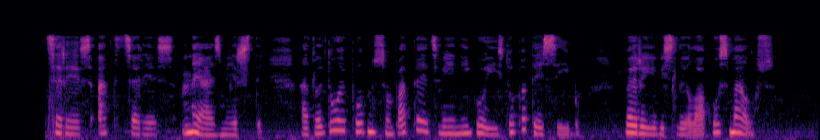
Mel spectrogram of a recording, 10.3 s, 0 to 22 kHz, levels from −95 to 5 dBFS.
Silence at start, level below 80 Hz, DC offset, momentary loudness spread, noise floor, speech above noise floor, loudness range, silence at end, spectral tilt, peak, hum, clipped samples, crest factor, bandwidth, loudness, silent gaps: 0.6 s; -70 dBFS; under 0.1%; 12 LU; -69 dBFS; 32 dB; 3 LU; 0.6 s; -5 dB/octave; -20 dBFS; none; under 0.1%; 18 dB; 8 kHz; -38 LUFS; none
